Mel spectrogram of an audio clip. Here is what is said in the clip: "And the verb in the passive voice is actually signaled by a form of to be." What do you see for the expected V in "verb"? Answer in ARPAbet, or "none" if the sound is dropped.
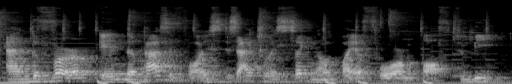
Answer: V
